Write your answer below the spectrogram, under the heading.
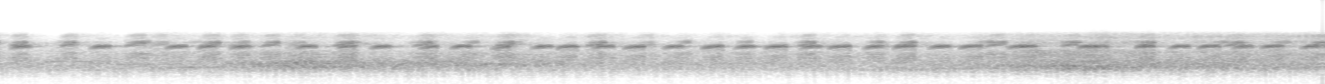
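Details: Frog croaking, softer and more distant, a quick series of short higher-pitched pulses over a broad hissy background chorus.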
